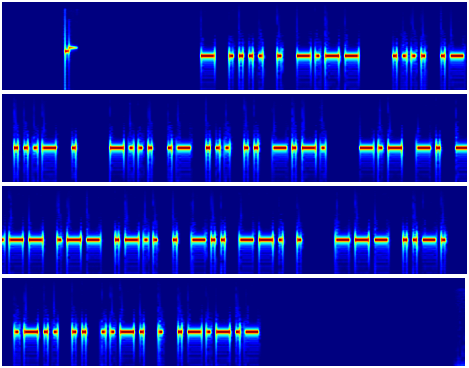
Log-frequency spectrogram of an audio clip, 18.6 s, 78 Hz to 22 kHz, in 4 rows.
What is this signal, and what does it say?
Morse code, heard as a keyed tone, about 25 wpm, 700 Hz. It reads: THEY HAVE BASIC KNOWLEDGE OF LIFE.
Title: Sentences from Top 1000 Words - Review Part 3 - 25wpm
